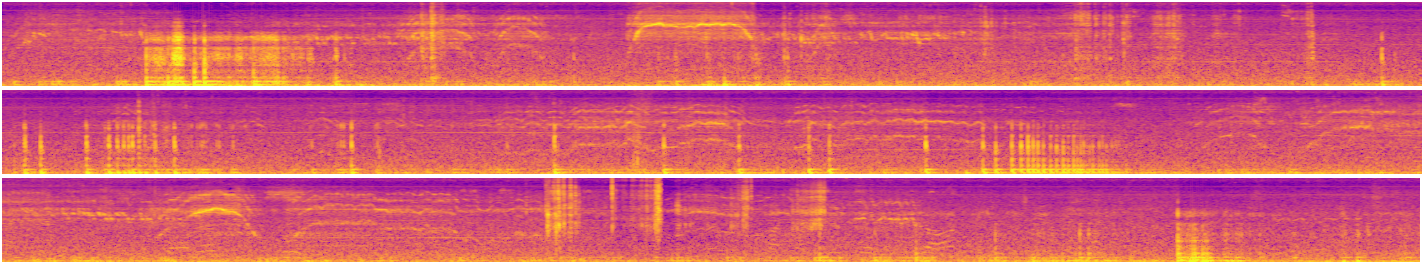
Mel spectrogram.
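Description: Electric motors and geartrains of RC scale crawler trucks whining as they climb a dirt bank, the pitch rising and falling with the throttle, with scattered clicks and scrapes of the trucks on soil. Two louder low rumbles come near the start and about halfway through.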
